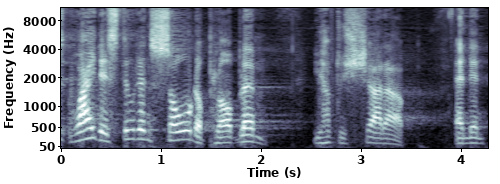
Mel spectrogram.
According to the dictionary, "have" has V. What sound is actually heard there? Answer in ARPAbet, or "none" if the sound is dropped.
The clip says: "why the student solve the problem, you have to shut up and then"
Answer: F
